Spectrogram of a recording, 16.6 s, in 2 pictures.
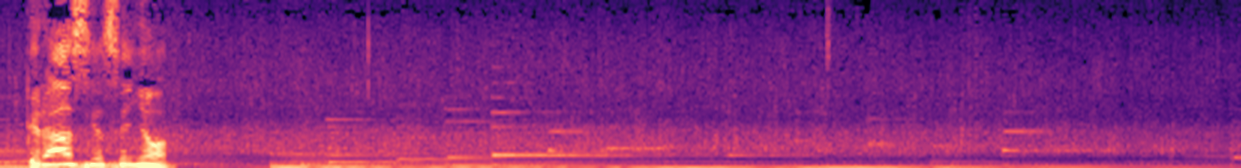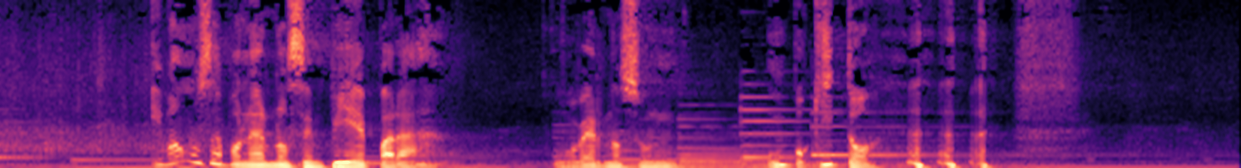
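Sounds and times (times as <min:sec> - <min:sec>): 
audience clapping: 0:00.0 - 0:10.5
speech: 0:00.2 - 0:01.3, 0:09.4 - 0:11.3, 0:12.0 - 0:14.9
laughter: 0:14.2 - 0:15.4.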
